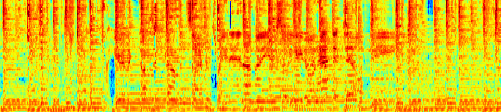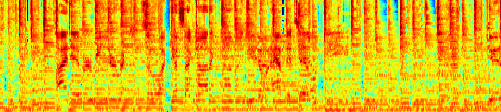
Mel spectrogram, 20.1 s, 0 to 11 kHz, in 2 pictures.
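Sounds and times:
acoustic guitar strumming: 0.0 - 20.0
electric bass guitar: 0.0 - 20.0.

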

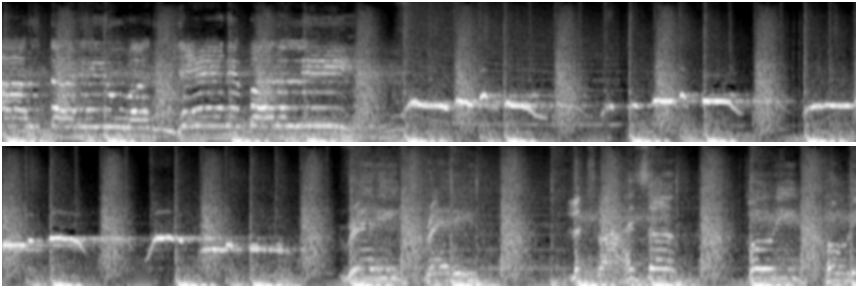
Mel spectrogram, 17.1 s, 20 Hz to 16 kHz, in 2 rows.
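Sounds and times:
pop drum beat: 0.0 - 17.0
whistled melody: 0.8 - 1.6, 4.0 - 12.3.

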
